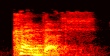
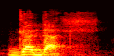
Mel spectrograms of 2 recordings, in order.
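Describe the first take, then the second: First: The word begins with a K sound. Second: The word begins with a G sound. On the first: The speaker calls it right. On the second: The speaker calls it wrong.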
